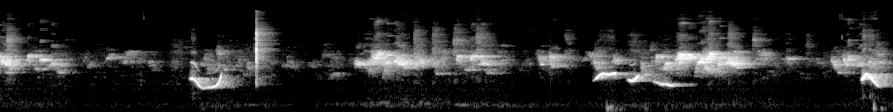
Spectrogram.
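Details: A young white-rumped shama (Copsychus malabaricus) sings rich, varied whistled phrases, some with clear downward slurs, in bursts separated by short pauses, with a couple of sharp knocks.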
